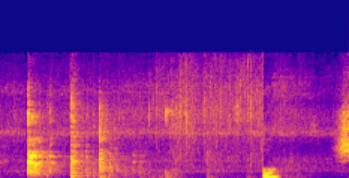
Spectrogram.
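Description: Cauliflower pieces dropped into hot oil in a pan for mixed vegetable curry, with sharp metallic clanks of a spatula against the pan over a steady close frying sizzle, several distinct knocks spread across the moment.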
